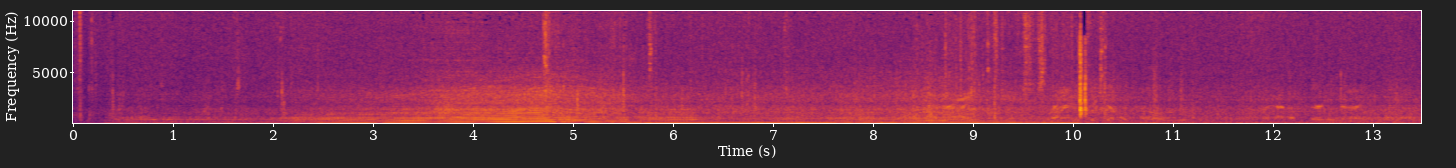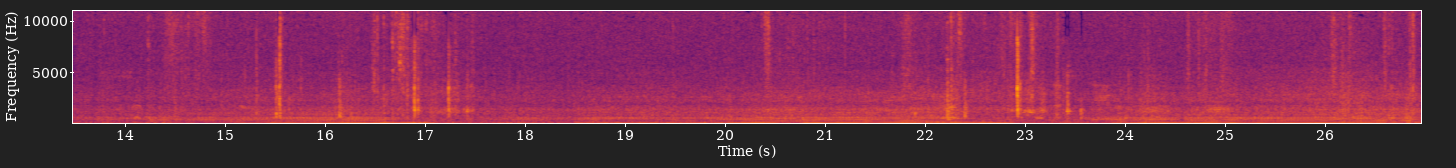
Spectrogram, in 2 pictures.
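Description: A car engine revs up and down, heard from inside.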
